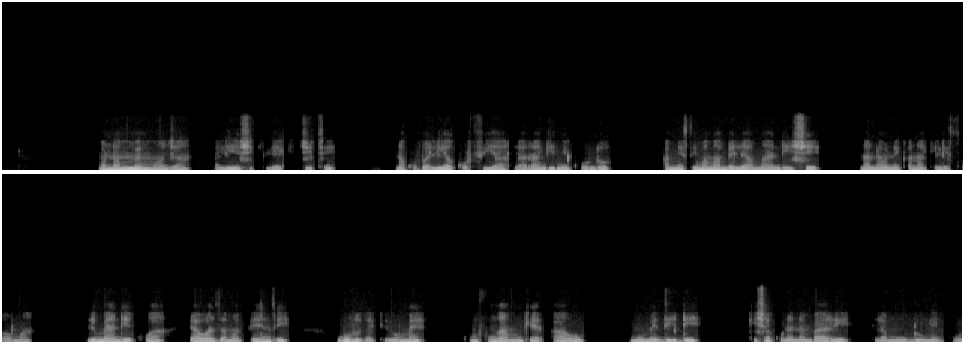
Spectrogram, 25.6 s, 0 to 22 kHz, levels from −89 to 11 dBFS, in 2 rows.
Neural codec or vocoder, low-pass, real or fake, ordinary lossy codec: none; 7.2 kHz; real; Opus, 64 kbps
